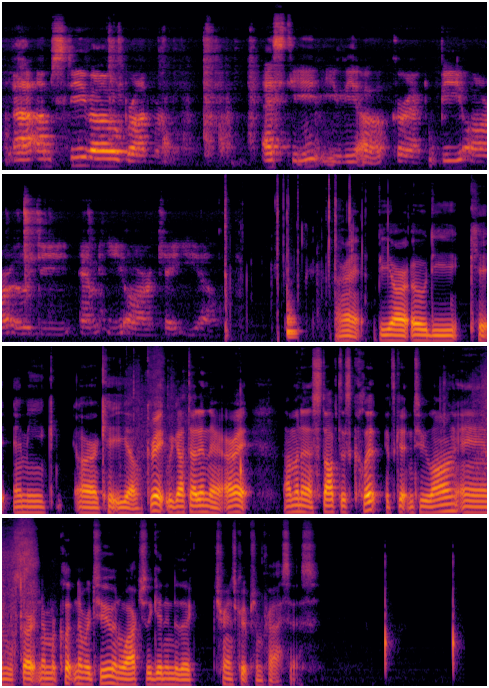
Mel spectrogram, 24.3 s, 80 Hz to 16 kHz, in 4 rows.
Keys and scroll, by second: 9.0-9.9 typing, 10.1 Tab.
